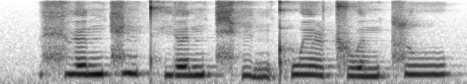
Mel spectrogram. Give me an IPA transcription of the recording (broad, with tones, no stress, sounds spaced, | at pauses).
ɕ ɥ ɛ˧˥ n t͡ɕ y˧ n t̪ʰ j ɛ˧˥ n t͡ɕʰ ḭ˨˩ ŋ t̪ʰ w e˥˩ ɪ̯ ʈ͡ʂ w ə˧˥ n t͡s u˥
